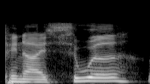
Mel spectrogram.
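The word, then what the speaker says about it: Penei Sewell: Auch wenn sich äh, Pinay Sewell, wird das, wird er, glaube ich, ausgesprochen, also der Tackle, den die Lions gedraftet haben, wirklich gut geschlagen hat gegen die 49ers.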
